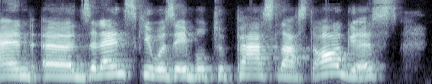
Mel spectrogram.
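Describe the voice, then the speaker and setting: Bright and sharp in tone, a woman with an Italian accent speaks at a fairly high pitch over a quiet background. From Italy. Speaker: economics professor. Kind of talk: interview.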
